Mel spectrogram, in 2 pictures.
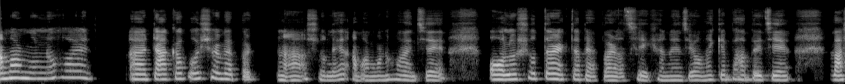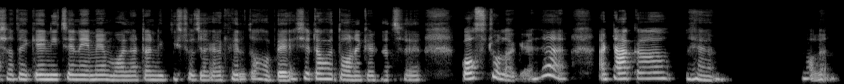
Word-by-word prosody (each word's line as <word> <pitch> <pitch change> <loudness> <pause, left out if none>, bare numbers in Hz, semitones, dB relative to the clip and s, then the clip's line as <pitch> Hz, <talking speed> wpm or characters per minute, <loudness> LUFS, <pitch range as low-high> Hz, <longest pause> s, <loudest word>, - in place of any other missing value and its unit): আমার 295 +3 +7
মনে 270 0 -3
হয় 315 0 0 0.5
আ - - +2 0.2
টাকা-পয়সার 260 +4 +3
ব্যাপার 235 0 -1 0.3
না 190 - +2 0.2
আসলে। 205 -6 -3 0.2
আমার 195 - -2
মনে 200 +1 -2
হয় 210 -2 0
যে 200 - 0 0.6
অলসতার 235 +3 +4
একটা 225 0 -3
ব্যাপার 195 +1 0
আছে 185 +4 -4
এখানে। 195 +1 -4
যে 195 - -3
অনেকে 210 +2 -3
ভাবে 220 -2 -1
যে - - +3 0.6
বাসা 210 +3 +4
থেকে 230 -1 +1
নিচে 225 +1 +1
নেমে 220 0 +3
ময়লাটা 205 +1 -1
নির্দিষ্ট 220 +3 -4
জায়গায় 200 0 -2
ফেলতে 225 - -2
হবে 195 -2 +1 0.2
সেটা 255 -2 +1
হয়তো 240 -2 -1
অনেকের 205 0 -2
কাছে 210 +2 -5 0.6
কষ্ট 265 +1 +4 0.2
লাগে, 190 -2 -6 0.2
হ্যাঁ। 430 -8 +3 0.4
আর 240 - +5
টাকা 265 +1 +7 0.5
হ্যাঁম 215 -4 -1 0.9
বলেন। 235 -1 -5
225 Hz, 145 wpm, -21 LUFS, 205-255 Hz, 0.9 s, আমার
